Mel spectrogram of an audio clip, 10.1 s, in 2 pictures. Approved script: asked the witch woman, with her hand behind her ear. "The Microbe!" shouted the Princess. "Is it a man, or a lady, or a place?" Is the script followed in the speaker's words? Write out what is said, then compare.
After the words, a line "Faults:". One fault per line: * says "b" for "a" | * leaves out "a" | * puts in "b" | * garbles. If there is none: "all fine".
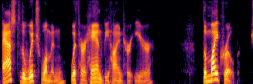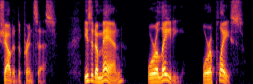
asked the witch woman, with her hand behind her ear. "The Microbe!" shouted the Princess. "Is it a man, or a lady, or a place?"
Faults:
all fine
